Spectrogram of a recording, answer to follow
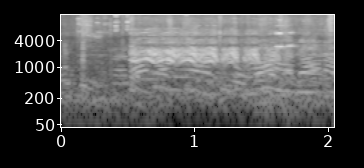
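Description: A horse whinnying: a high, wavering call that starts about half a second in and lasts over a second, over the chatter of voices.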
